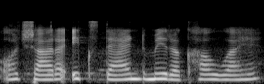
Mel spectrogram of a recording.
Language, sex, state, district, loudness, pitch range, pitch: Hindi, female, Arunachal Pradesh, Lower Dibang Valley, -17 LUFS, 225-245 Hz, 235 Hz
